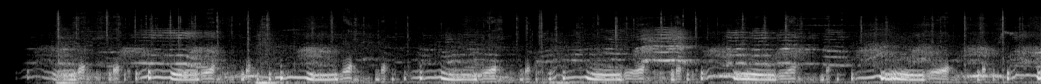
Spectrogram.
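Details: Continuous loud cooing from a performing male pigeon, low gurgling phrases that rise and fall, repeated steadily with soft thumps and rustling in the background.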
